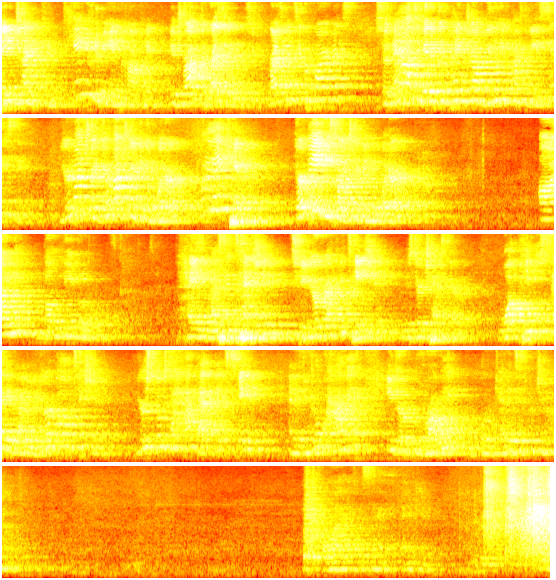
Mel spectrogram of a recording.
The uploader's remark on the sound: Raw audio of public comments during the Trenton NJ City Council Meeting.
